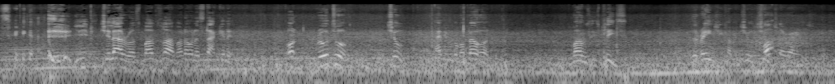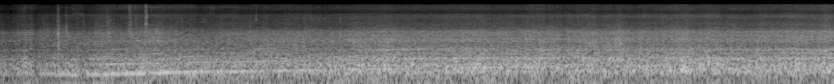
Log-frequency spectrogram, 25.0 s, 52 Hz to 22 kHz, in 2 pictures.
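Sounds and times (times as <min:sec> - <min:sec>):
car engine drone: 0:00.0 - 0:25.0
road noise: 0:00.0 - 0:25.0.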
